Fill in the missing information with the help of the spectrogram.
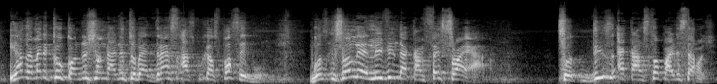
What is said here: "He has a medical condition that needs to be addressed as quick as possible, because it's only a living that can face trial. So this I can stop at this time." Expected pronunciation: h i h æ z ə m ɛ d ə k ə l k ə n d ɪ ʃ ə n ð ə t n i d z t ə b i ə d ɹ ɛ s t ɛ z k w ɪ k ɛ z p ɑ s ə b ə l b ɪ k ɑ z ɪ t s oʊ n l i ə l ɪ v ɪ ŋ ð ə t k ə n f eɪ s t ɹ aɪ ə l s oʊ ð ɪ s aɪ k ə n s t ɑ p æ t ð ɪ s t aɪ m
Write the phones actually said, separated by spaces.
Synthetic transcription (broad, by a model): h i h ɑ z ə m ɛ d ə k ə l k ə n d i ʃ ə n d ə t n i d t ə b i ə d ɹ ɛ s t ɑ s k w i k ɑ s p ɑ s ə b ə l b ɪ k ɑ s ɪ t s oʊ n l i ə l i v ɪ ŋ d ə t k ə n f eɪ s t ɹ aɪ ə s oʊ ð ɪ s aɪ k ə n s t ɑ p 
